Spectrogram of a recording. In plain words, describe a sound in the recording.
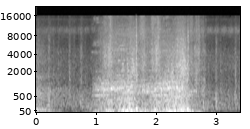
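A magical whooshing rush swells and fades.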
